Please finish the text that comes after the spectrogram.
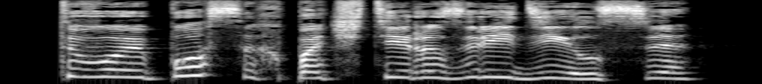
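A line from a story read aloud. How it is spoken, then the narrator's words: Loud laughter. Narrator (Russian): расхохоталась Левтина Маркус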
